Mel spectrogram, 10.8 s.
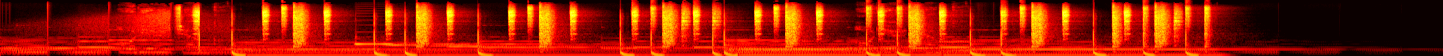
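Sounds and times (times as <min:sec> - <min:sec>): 
funky clean garage beat logo: 0:01.4 - 0:09.2.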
